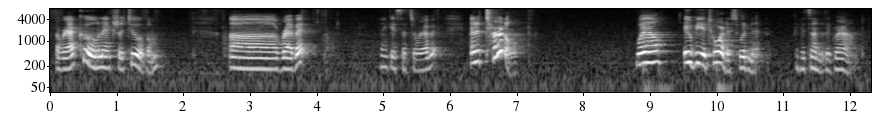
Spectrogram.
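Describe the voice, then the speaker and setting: Slow-paced woman reading a children's story. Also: on the low side. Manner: expressive, drawn-out reading with conversational commentary. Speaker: library story time reader. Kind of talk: read-aloud to children with chatty asides.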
